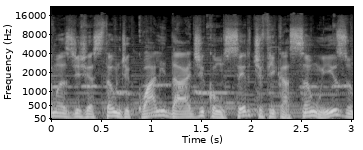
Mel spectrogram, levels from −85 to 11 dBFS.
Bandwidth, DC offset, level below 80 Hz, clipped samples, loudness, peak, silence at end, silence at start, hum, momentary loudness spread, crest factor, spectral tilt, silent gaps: 17.5 kHz; 0.3%; -30 dBFS; under 0.1%; -12 LUFS; 0 dBFS; 0 s; 0 s; none; 2 LU; 12 dB; -4 dB/octave; none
